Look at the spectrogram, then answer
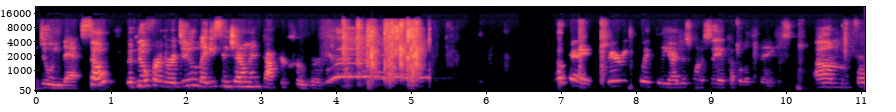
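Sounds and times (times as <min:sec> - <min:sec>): hands clapping: 0:04.0 - 0:05.7, 0:07.2 - 0:08.0.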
